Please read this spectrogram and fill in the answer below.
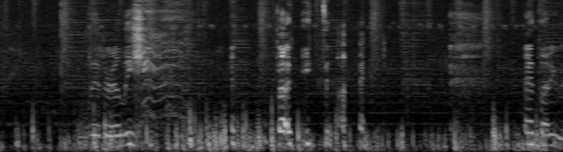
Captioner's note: laughing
